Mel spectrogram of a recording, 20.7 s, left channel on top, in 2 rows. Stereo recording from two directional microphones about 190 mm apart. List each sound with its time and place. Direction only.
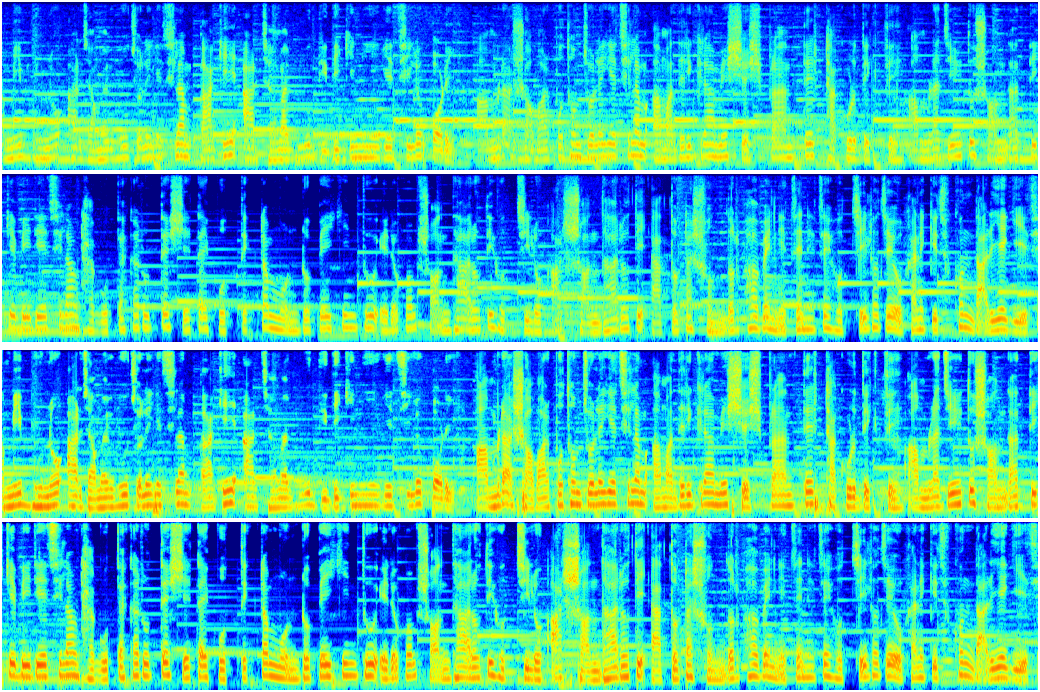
0.6 s speech: 55° right (ahead or behind); by 4.5 s 25° right (ahead or behind)
4.7 s speech: 60° right (ahead or behind); by 17.5 s 35° right (ahead or behind)
17.6 s speech: 15° right (ahead or behind)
